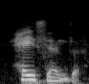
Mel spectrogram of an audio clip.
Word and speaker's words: hastened: very good let's uh practice the word hastened hastened without okay yeah yeah without the T Hast okay uh let's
